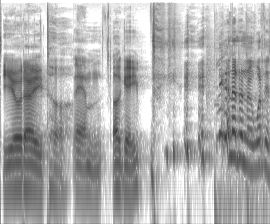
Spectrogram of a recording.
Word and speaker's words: Iolite: Gecko, deja de decir Iolite, pronuncialo bien. Pero ¿cómo se dice entonces? Yoraito.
